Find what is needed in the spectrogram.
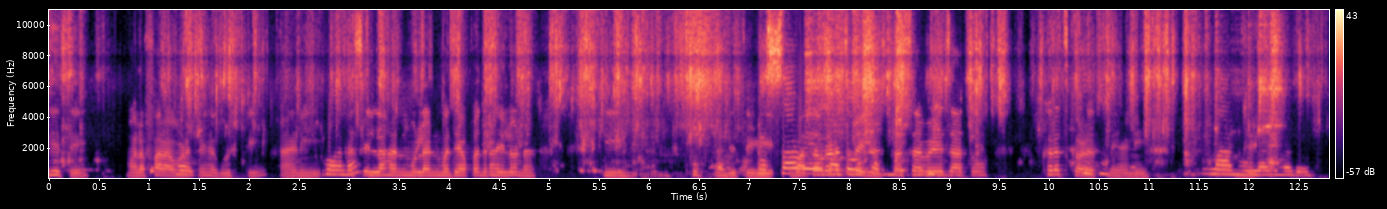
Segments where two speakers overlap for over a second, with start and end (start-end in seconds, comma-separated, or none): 6.7-8.9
